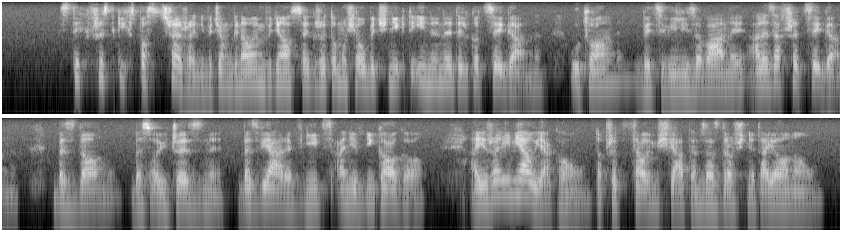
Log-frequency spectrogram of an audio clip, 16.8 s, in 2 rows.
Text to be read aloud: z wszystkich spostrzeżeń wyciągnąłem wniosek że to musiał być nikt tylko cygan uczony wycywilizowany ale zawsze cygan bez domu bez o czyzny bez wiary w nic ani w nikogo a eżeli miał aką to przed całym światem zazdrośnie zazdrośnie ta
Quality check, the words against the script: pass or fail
fail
